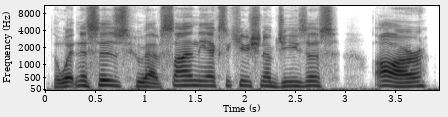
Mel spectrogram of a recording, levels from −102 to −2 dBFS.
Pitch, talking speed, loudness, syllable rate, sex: 165 Hz, 150 wpm, -17 LUFS, 5.4 syllables/s, male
